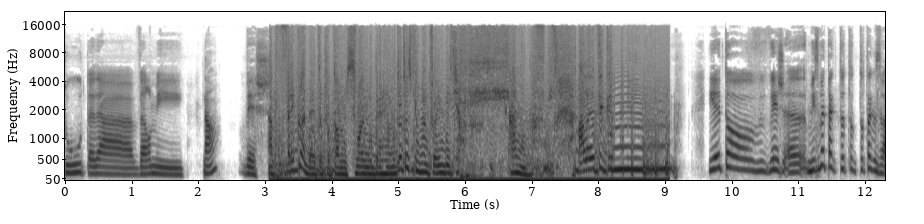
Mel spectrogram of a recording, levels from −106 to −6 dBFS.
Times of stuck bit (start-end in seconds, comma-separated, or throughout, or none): 3.07-9.07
